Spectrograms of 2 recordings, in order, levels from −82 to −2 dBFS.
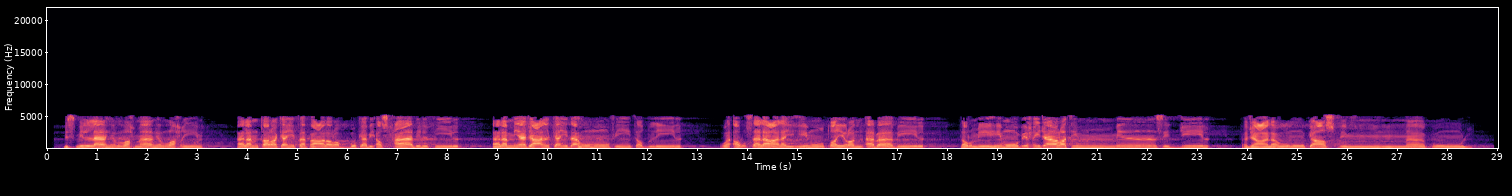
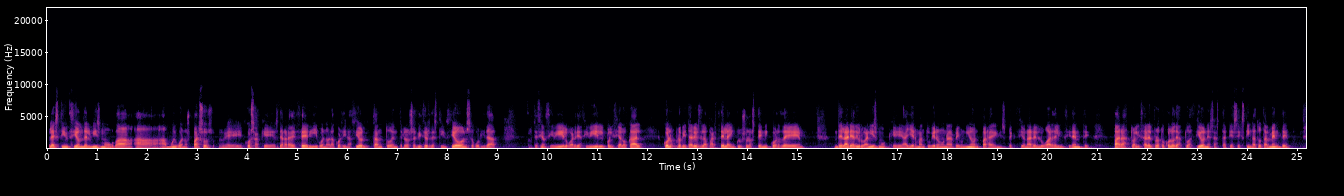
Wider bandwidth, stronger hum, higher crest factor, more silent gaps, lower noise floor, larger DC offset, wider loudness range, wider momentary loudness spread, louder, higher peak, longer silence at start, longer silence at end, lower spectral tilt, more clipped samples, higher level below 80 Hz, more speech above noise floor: second, 5.4 kHz vs 7.6 kHz; neither; second, 18 dB vs 24 dB; neither; second, -49 dBFS vs -55 dBFS; neither; about the same, 5 LU vs 3 LU; about the same, 10 LU vs 10 LU; first, -21 LUFS vs -29 LUFS; first, -2 dBFS vs -6 dBFS; first, 0.35 s vs 0.05 s; first, 0.3 s vs 0 s; about the same, -6 dB/octave vs -7 dB/octave; neither; first, -58 dBFS vs -66 dBFS; about the same, 28 dB vs 26 dB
